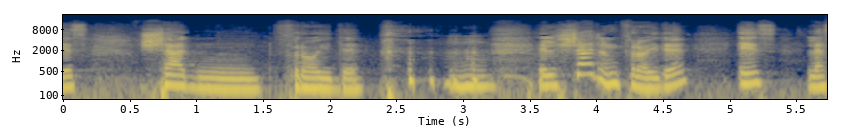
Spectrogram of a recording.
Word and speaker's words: Schadenfreude: profesora de alemán, que me explicó cómo se pronuncia, y es Schadenfreude.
